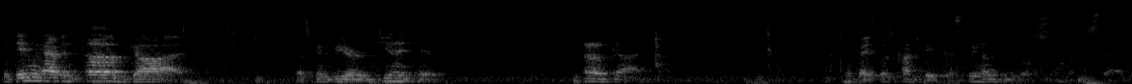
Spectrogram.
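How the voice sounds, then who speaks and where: Man teaching a class, roomy and distant. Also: mid-range voice. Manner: thinking aloud, slow deliberate spelling-out of words. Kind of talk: classroom lesson at a whiteboard. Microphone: camera at a distance. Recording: echoey room, voice from afar, faint hum.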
